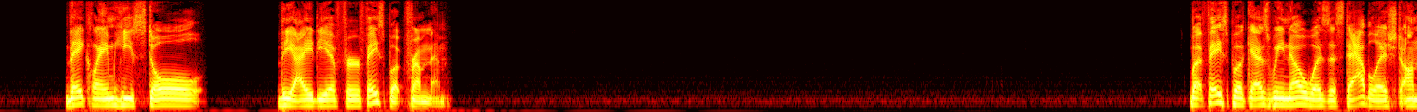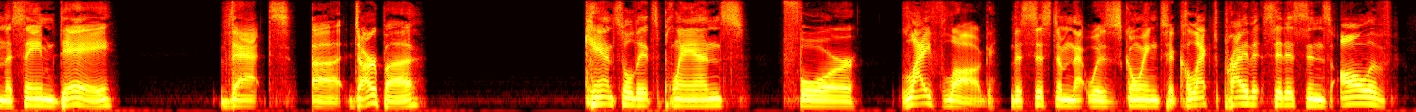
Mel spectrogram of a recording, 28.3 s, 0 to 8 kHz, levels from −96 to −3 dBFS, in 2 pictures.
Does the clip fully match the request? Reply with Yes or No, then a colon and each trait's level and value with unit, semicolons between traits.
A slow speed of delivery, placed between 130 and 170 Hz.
Yes: slow, 85 wpm; medium, 140 Hz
